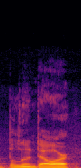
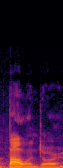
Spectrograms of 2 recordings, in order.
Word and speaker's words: Ballon d'Or: Benzema the reigning uh balloon dollar uh winner I mispronounce that um uh Ballon d'Or yeah I always want to make it a balloon five dollars so I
